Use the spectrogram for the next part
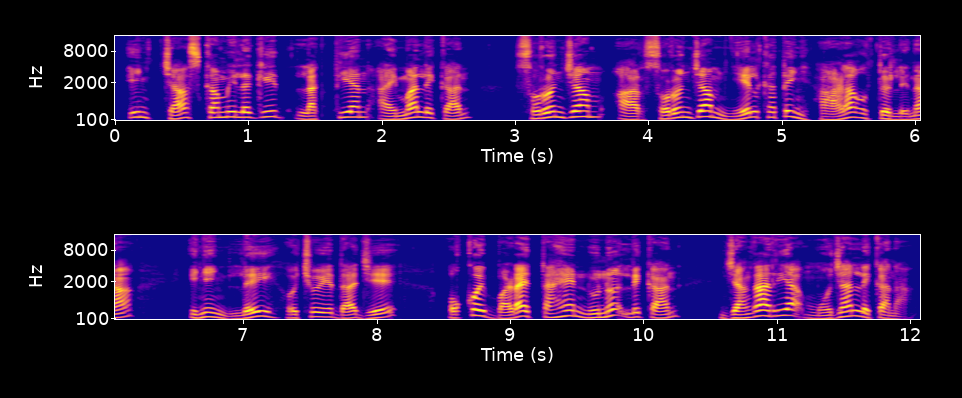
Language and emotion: Santali, surprised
